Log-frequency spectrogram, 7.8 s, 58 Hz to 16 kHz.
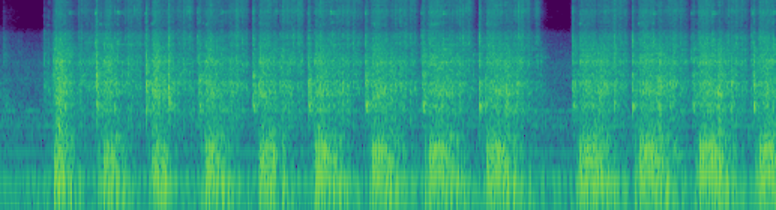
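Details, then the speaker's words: Stihl FS45 trimmer with faulty carburetor that won't prime: repeated pull-cord rips about two a second with no pop or catch, dead no-start. "Yeah, I can't even get it to prime up. No start. Priming again. I can't get the bowl to go up."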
